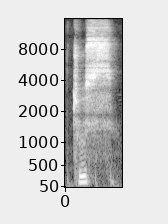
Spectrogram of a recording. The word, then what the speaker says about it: tous: هنا الا بغيت نحيد لي زونفون نخلي غير توس، غادي نقول توس سون فونو. هذه هي الحاله الوحيده اللي تنقولوا فيها توس وتنطقوا فيها تي او يو اس، توس، وتنطقوا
